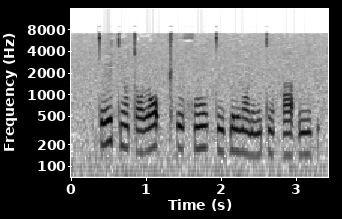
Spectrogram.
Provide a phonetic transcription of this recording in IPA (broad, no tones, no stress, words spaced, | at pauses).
t̪etʲɔ̃ tɔlɔʔǁʰu xõu̯ t̪ĩʔ ɳiɳɔ̃ ɳĩtʲõ ha ʔĩʔ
